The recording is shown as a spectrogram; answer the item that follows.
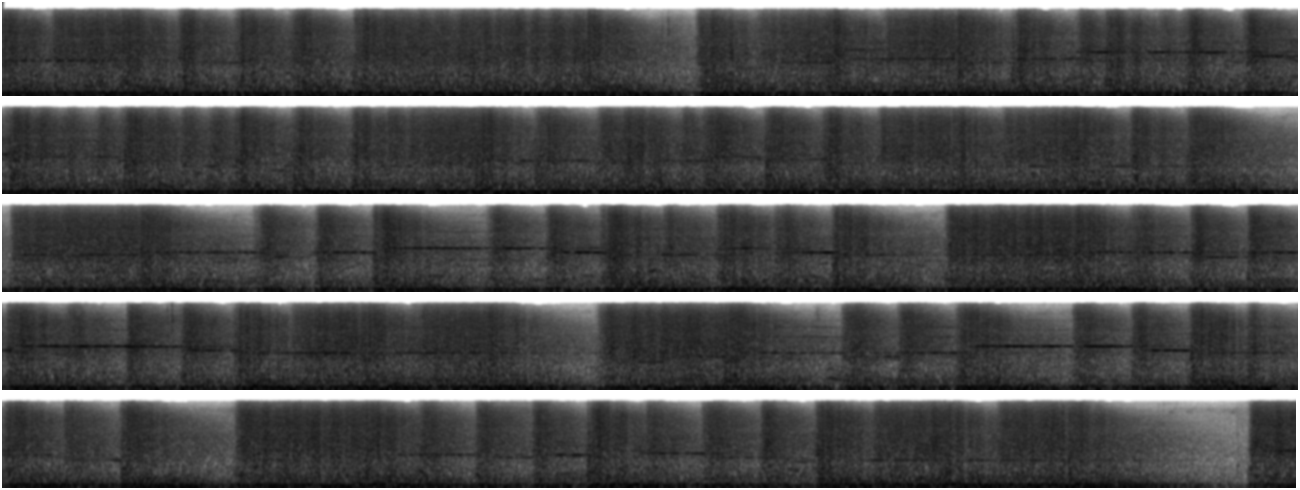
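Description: Ancient-style fife and drum corps playing: fifes carry a high melody over continuous rapid snare drumming on rope-tension field drums, with bass drum beneath.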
